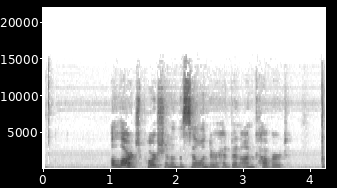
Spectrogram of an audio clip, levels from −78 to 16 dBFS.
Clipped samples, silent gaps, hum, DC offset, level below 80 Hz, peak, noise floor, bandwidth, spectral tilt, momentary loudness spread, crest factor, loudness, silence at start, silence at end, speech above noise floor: under 0.1%; none; none; under 0.1%; -58 dBFS; -2 dBFS; -54 dBFS; 15.5 kHz; -2.5 dB/octave; 16 LU; 22 dB; -21 LUFS; 0.05 s; 0 s; 32 dB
